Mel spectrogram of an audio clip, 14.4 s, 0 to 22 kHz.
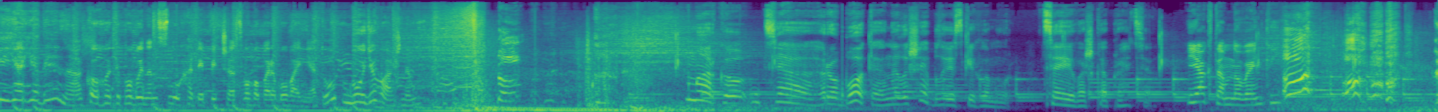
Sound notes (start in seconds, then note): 4.8 thud; 12.8 Marco yelping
